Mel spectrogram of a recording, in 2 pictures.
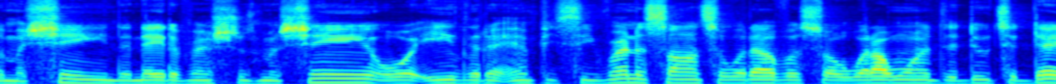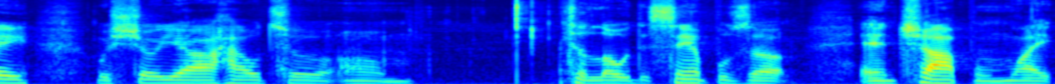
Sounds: Speech

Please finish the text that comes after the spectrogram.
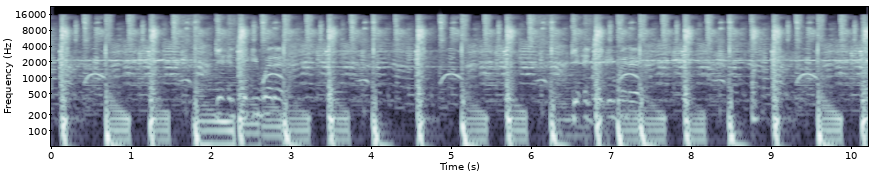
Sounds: Disco

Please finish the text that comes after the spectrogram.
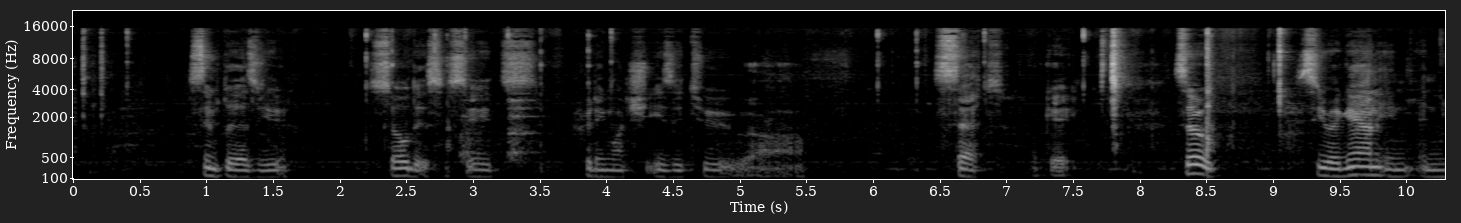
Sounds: Computer keyboard, Speech

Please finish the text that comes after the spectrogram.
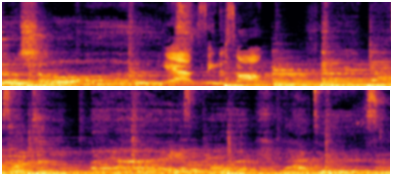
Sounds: Female singing, Speech, Music

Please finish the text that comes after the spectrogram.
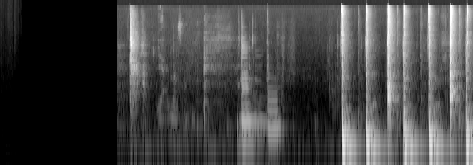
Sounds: Speech, Music

